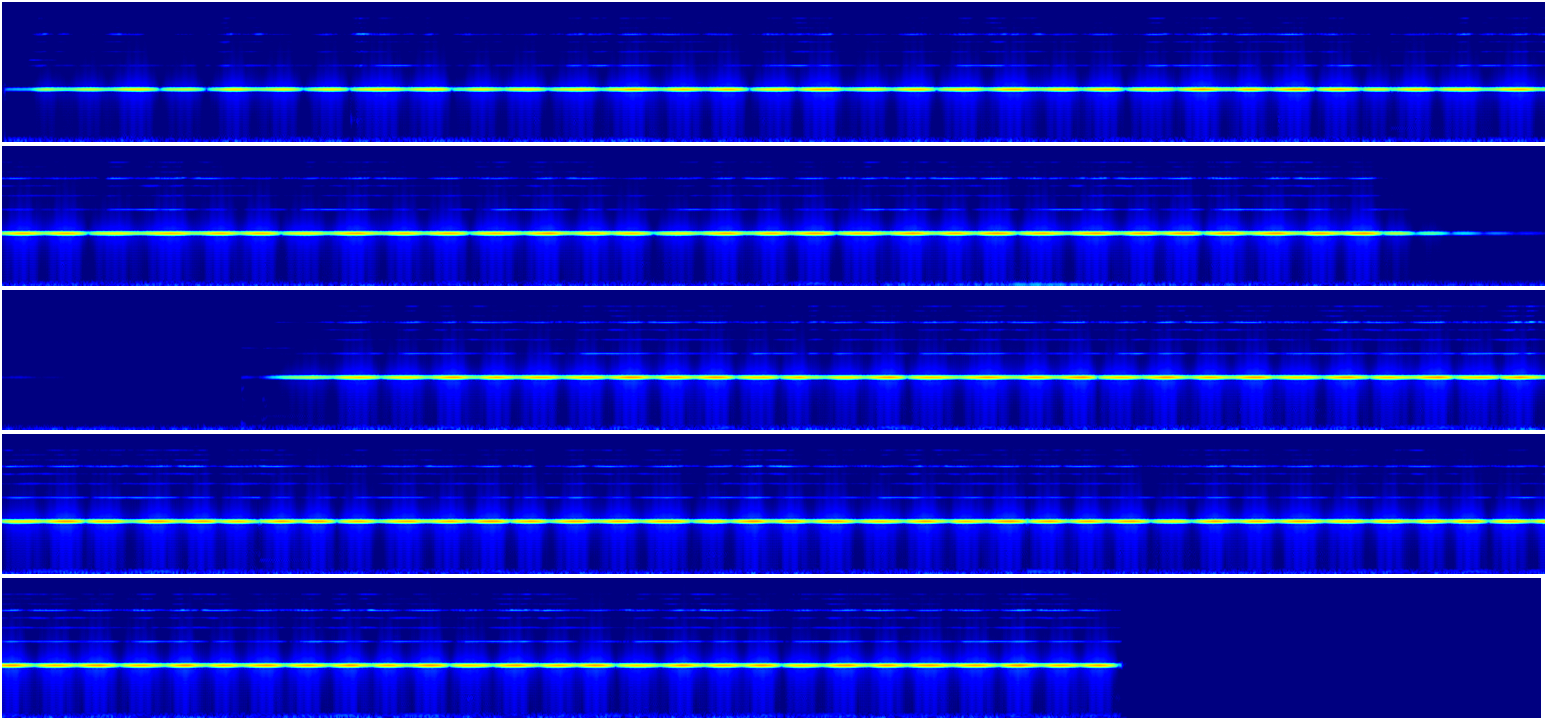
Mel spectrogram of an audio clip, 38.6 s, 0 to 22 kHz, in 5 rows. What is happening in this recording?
20 Tehoste lasinsoitto9
Playing a water glass, a very high pitched, soft sound
glass, ringing, resonance, wineglass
